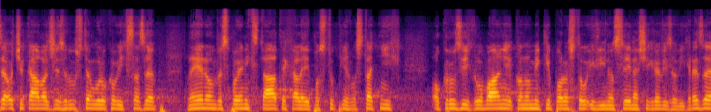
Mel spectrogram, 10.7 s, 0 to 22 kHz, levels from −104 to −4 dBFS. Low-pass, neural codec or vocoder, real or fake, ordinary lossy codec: 14.4 kHz; codec, 44.1 kHz, 3.4 kbps, Pupu-Codec; fake; Opus, 16 kbps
